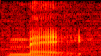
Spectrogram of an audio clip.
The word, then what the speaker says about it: me: And get this, the Sumerians wrote about something called the Me, pronounced May.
